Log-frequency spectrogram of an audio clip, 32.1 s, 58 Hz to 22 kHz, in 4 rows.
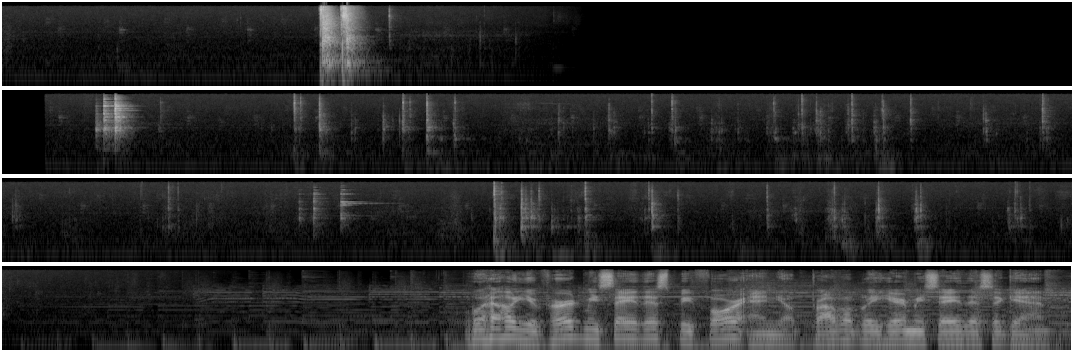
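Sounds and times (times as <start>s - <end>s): clamps and wood clicking: 10.2s - 18.8s, 19.5s - 24.2s.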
